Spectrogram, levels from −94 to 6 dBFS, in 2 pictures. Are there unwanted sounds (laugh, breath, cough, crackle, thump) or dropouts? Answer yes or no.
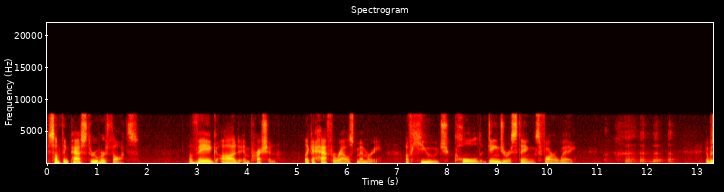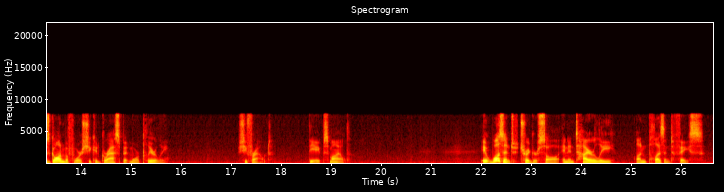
yes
